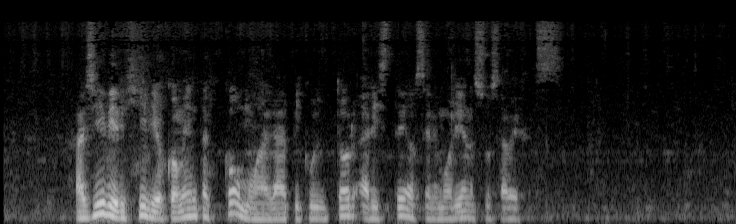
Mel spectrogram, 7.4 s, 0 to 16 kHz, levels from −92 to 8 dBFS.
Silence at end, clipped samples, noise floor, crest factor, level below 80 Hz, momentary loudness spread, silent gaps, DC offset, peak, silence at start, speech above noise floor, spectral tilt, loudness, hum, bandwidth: 2.15 s; under 0.1%; -57 dBFS; 20 dB; -44 dBFS; 14 LU; none; under 0.1%; -4 dBFS; 0.75 s; 34 dB; -8.5 dB/octave; -24 LUFS; none; 11.5 kHz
